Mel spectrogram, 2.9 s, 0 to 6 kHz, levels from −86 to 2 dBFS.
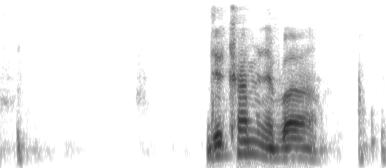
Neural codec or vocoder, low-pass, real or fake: codec, 44.1 kHz, 7.8 kbps, DAC; 5.4 kHz; fake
